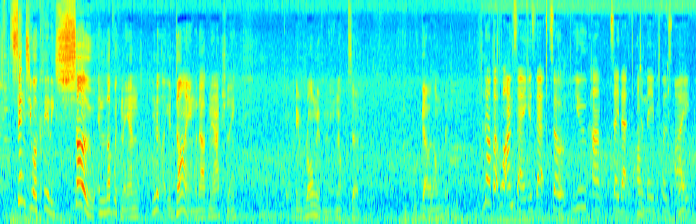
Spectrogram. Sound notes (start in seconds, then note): none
